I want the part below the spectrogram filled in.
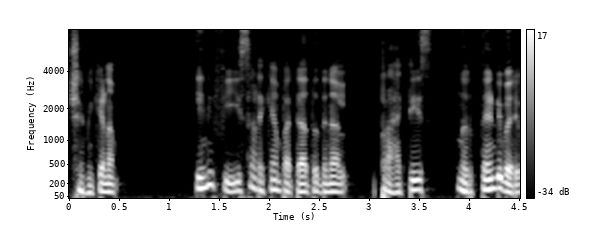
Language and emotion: Malayalam, sad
